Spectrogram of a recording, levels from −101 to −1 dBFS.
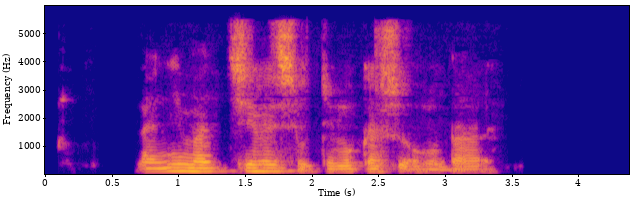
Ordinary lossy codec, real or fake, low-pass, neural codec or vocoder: AAC, 32 kbps; fake; 5.4 kHz; codec, 16 kHz in and 24 kHz out, 2.2 kbps, FireRedTTS-2 codec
